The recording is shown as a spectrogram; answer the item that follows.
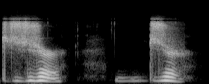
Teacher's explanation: For the DR combination, you should be pressing your tongue against the top of your mouth and dragging it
